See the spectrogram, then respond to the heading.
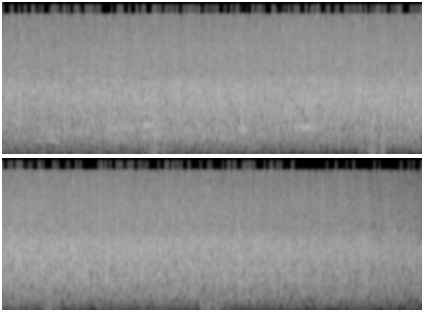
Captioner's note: applause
